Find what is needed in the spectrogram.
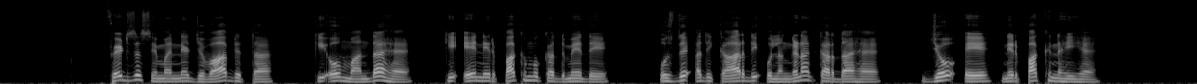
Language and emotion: Punjabi, neutral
